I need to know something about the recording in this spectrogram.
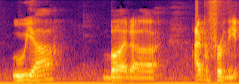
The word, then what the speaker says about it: OUYA: game system coming out that was announced it's pronounced Ouya but uh I prefer the oh yeah I mean it's o u y a I'm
